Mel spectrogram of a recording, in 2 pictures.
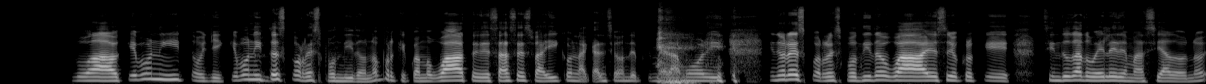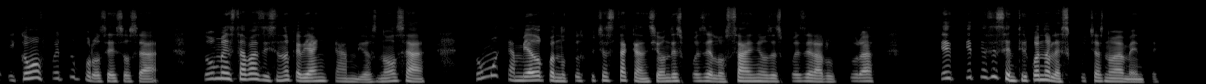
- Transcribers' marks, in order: other noise; laugh
- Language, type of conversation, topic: Spanish, podcast, ¿Qué canción asocias con tu primer amor?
